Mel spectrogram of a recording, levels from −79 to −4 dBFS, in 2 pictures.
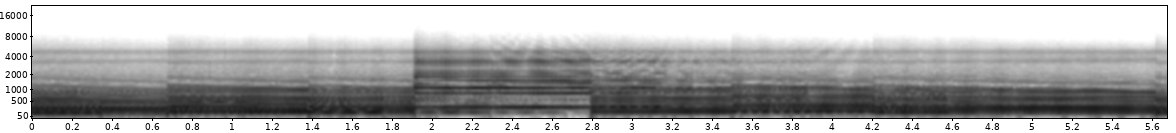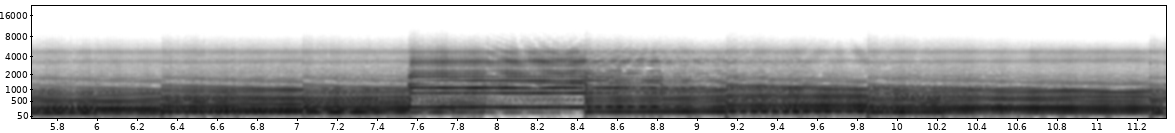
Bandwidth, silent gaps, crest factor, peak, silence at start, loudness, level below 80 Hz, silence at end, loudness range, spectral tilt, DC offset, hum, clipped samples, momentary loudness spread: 7 kHz; none; 12 dB; 0 dBFS; 0 s; -13 LUFS; -44 dBFS; 0 s; 1 LU; -8 dB/octave; under 0.1%; none; under 0.1%; 2 LU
